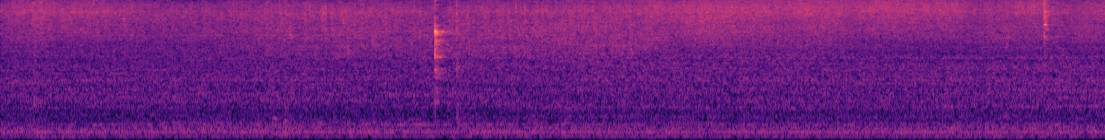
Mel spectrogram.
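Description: Butter sizzles steadily in a hot kadai, a soft even crackle and hiss running the whole time with a faint tap midway, close and unaccompanied by talk.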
